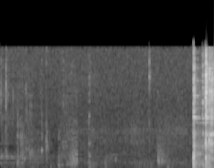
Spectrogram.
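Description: Hot squash blanching water being ladled through a metal canning funnel into glass jars of cubed squash, with a few faint knocks and one sharp clink of the ladle against the funnel or jar near the end.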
